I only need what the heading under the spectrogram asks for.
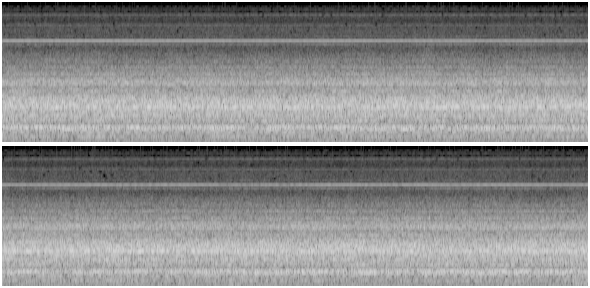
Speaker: Also eine Waschmaschine mit Lagerschaden. So hört die sich an, eine Waschmaschine mit Lagerschaden.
